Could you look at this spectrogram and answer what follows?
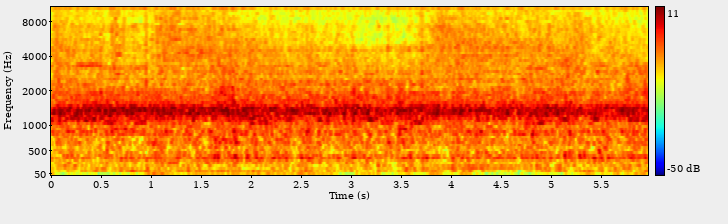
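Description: Motorcycle cruising at highway speed, heard from the rider's own bike: a steady rush of wind and road noise with the engine running underneath.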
